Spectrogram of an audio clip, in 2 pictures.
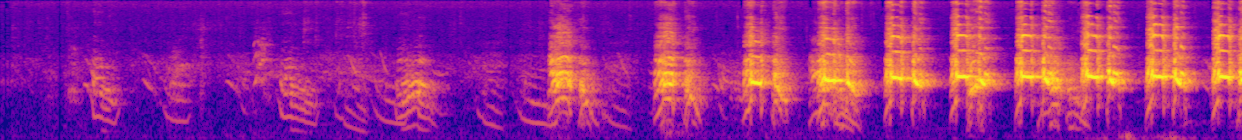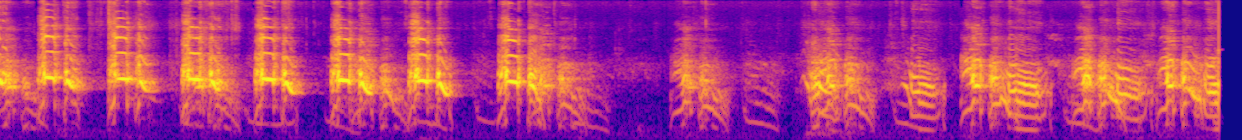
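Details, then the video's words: Young francolin (teetar chicks) calling loudly at close range: rapid, harsh, squawking notes that quicken to about three per second, then break into uneven, rougher calls. "teetar ke bacche | teatar chicks | francoline baby"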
